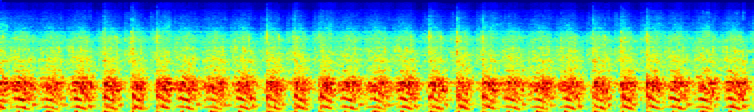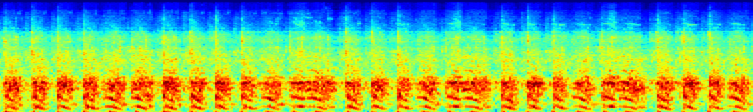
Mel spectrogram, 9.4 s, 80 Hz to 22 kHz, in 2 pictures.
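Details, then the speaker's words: BMW N57 diesel after timing chain and main bearing replacement, first crank-up with injectors disconnected to build oil pressure: steady rhythmic cranking, about three compression strokes per second, no firing. "so now i'm going to do the initial crank cup and we're just going to crank for 20 or 30 seconds and after that we're going to connect the injectors"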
